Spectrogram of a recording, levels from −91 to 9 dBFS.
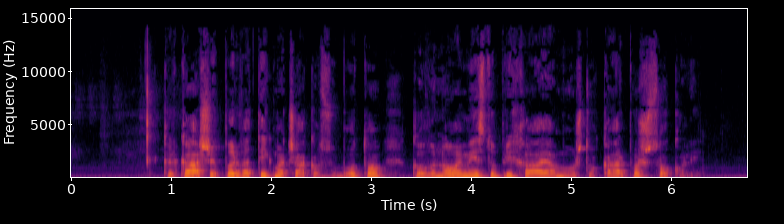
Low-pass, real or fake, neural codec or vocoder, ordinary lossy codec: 14.4 kHz; fake; vocoder, 44.1 kHz, 128 mel bands every 256 samples, BigVGAN v2; MP3, 64 kbps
